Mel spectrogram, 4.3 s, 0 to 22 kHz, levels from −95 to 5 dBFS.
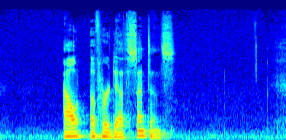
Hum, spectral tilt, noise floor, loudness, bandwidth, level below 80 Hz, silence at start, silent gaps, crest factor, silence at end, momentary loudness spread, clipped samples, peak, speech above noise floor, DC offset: none; -6 dB/octave; -57 dBFS; -26 LUFS; 16 kHz; -54 dBFS; 0.95 s; none; 22 dB; 1.7 s; 11 LU; under 0.1%; -8 dBFS; 32 dB; under 0.1%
